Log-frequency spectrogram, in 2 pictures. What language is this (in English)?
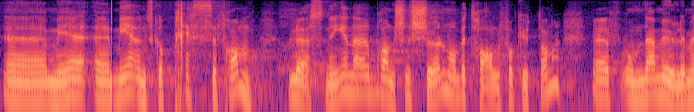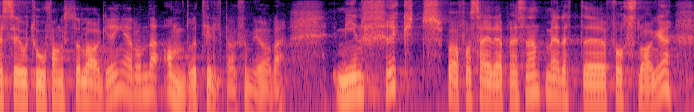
Norwegian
